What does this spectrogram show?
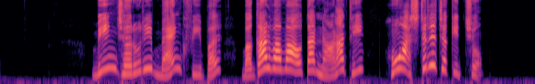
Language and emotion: Gujarati, surprised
